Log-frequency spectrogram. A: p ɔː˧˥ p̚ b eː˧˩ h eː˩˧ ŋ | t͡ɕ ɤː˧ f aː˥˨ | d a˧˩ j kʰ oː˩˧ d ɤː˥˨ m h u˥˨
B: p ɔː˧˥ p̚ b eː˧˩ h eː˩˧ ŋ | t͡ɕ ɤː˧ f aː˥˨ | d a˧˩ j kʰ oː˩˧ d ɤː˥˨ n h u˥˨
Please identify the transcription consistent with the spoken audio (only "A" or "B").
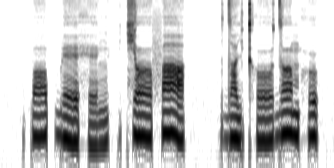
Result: A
